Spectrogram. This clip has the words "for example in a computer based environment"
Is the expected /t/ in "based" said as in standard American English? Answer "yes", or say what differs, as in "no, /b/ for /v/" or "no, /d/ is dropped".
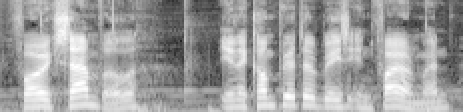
no, /t/ is dropped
